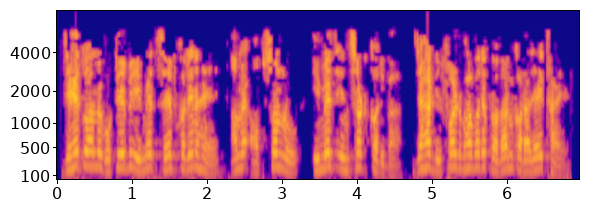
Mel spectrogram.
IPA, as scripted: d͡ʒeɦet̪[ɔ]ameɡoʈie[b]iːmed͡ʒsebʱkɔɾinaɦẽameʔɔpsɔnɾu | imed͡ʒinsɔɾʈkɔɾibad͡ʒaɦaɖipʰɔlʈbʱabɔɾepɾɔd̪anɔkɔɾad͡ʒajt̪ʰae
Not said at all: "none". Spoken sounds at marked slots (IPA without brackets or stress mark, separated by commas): u, b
